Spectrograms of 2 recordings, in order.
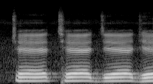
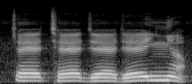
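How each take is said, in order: First: च, छ, ज, झ recited in a steady row at normal pace; syllable drill. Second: च, छ, ज, झ drawn out very slowly, ending on a nasal ञा; slow syllable drill. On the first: Teacher reciting the च-row for the class. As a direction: list the letters evenly. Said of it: "इसी प्रकार आप इसको देखें". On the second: Teacher slowly repeating the row so students hear the nasal. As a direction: stretch each letter so the nose sound shows. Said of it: "जब मैं इञा बोलता हूँ तो हमारी ध्वनि कुछ नाक से निकल जाती है". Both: Shown as a demonstration.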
